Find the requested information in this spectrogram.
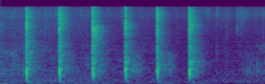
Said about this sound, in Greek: Πόσο χειροκρότημα ακόμα να σου ρίξω.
